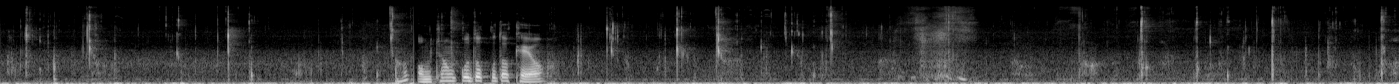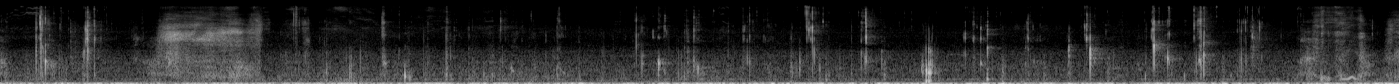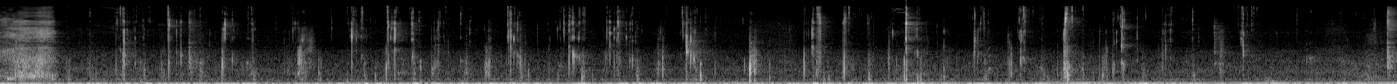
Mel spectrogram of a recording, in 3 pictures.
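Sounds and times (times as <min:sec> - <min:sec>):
chewing and biting: 0:00.0 - 0:04.1, 0:05.6 - 0:41.9
wet mouth clicks: 0:03.4 - 0:04.2, 0:06.0 - 0:09.7.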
